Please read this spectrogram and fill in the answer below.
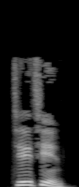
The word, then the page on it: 接近: Chinese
